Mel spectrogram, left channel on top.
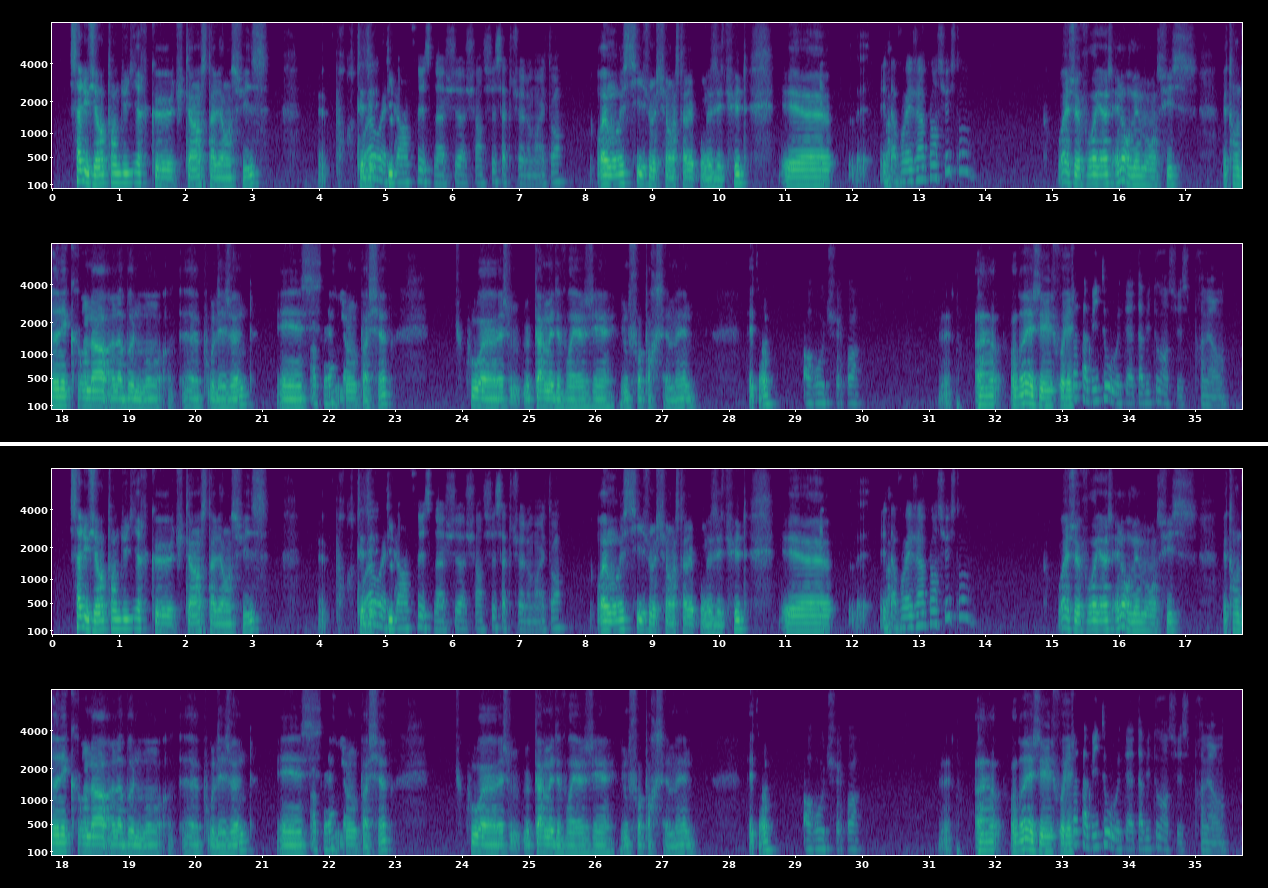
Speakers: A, on the left (about 65°); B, on the right (about 75°).
A: Salut, j'ai entendu dire que tu t'es installé en Suisse euh, pour tes
B: Ouais,
A: études.
B: ouais, je suis en Suisse, là. Je, suis je suis en Suisse actuellement. Et toi?
A: Ouais, moi aussi, je me suis installé pour les études. Et euh,
B: Et et
A: bah,
B: t'as voyagé un peu en Suisse, toi?
A: ouais, je voyage énormément en Suisse, étant donné qu'on a un abonnement euh, pour les jeunes et c'est
B: Ok.
A: vraiment pas cher. Du coup, euh, je me permets de voyager une fois par semaine. Et toi?
B: Par où, tu fais quoi?
A: Euh, euh, en vrai, j'ai voyagé.
B: Et toi, t'habites où? T'ha- T'habites où en Suisse, premièrement?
